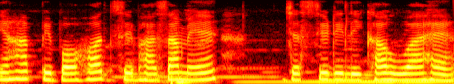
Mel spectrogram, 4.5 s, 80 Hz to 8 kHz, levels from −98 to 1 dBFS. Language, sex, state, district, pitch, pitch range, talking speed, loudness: Hindi, female, Jharkhand, Deoghar, 230 Hz, 220-245 Hz, 130 wpm, -16 LUFS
